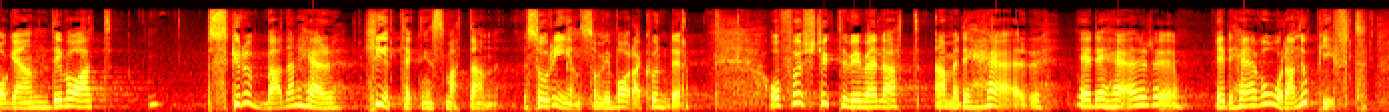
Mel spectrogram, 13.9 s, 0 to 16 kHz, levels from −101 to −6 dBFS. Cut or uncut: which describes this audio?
uncut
